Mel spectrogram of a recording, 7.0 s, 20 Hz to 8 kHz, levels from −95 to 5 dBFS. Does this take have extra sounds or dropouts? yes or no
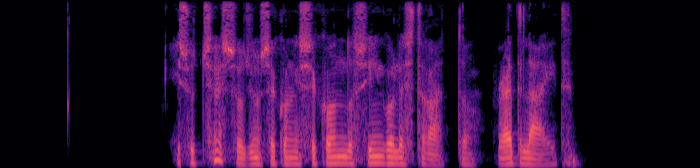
no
